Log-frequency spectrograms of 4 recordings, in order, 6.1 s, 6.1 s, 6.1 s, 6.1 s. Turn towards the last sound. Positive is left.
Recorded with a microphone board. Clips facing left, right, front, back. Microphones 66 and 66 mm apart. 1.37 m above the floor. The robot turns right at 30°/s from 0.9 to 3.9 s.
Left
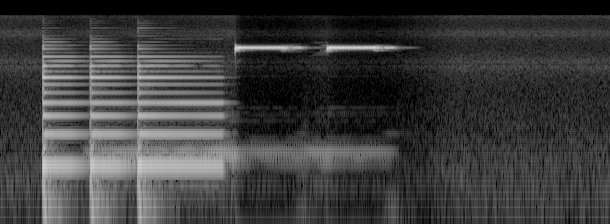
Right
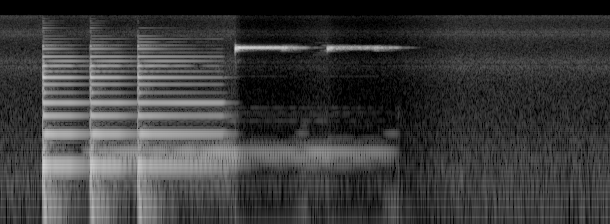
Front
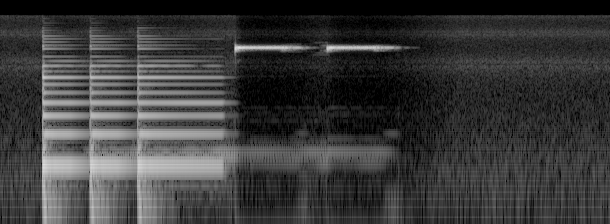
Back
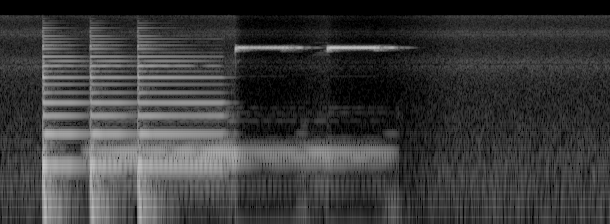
turn(degrees=-125)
